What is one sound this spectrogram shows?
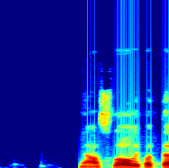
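A young woman speaks calmly and clearly close to a microphone.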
